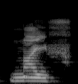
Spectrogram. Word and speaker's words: knife: elongated knee simply okay so again knife k silent you have i spelling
